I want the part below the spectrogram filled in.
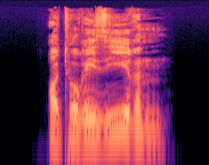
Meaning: to authorize
- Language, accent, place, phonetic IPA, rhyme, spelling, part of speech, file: German, Germany, Berlin, [aʊ̯toʁiˈziːʁən], -iːʁən, autorisieren, verb, De-autorisieren.ogg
